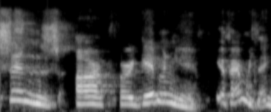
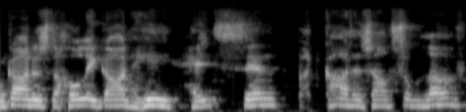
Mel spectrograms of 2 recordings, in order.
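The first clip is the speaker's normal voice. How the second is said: normal talking voice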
